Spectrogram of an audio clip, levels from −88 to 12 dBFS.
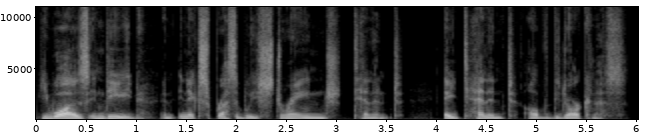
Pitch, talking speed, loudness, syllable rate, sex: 120 Hz, 120 wpm, -22 LUFS, 4.1 syllables/s, male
